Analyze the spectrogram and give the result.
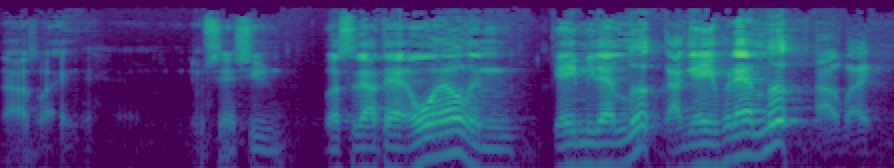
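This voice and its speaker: Brief: fifties male podcast co-host, low-ish, animated pitch, loose storyteller who repeats himself. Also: brisk, gravelly. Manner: rambling storyteller, repeats and restarts phrases. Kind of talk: casual chat, crude storytelling.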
